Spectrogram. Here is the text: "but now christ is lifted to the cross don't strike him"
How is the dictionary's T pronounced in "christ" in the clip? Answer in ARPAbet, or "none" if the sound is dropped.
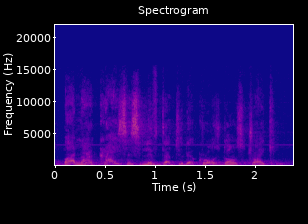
none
